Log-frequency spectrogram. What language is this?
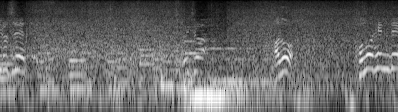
Japanese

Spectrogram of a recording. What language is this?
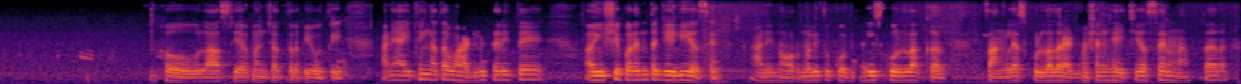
Marathi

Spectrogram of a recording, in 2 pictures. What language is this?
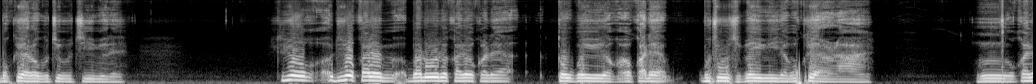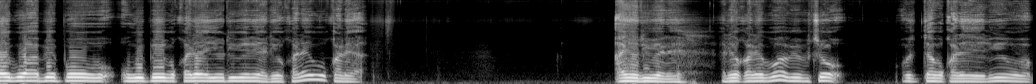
Rotokas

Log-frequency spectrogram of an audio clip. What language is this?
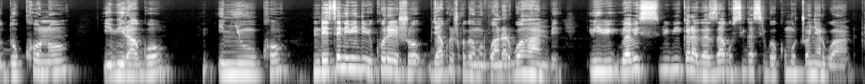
Kinyarwanda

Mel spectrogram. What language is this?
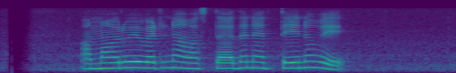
Sinhala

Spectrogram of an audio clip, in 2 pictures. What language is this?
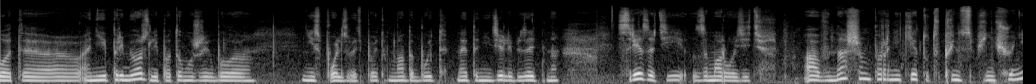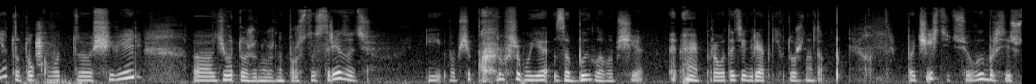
Russian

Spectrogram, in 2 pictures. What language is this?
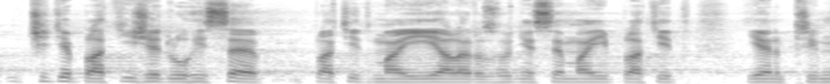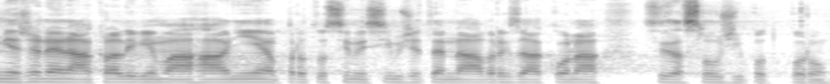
Czech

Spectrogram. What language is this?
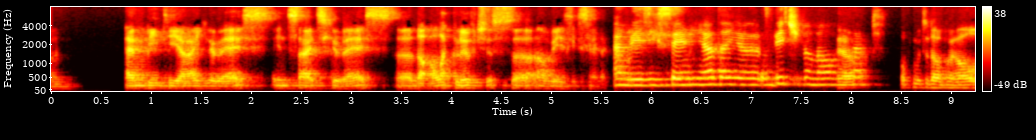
Dutch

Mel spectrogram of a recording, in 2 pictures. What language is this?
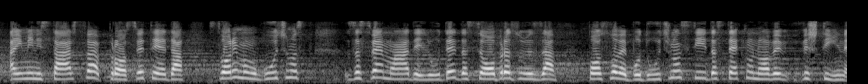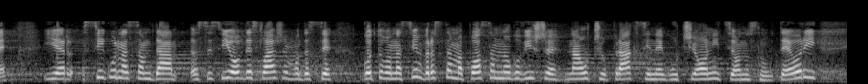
Serbian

